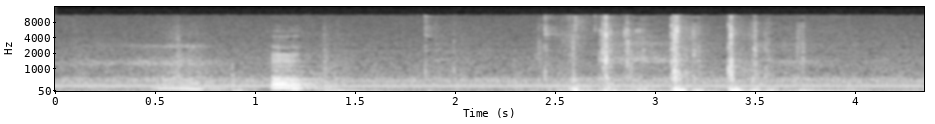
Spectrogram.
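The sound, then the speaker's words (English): Keys clacking as a search word is typed on a computer keyboard: a few quiet, irregular clicks, then a short quick cluster of taps toward the end. “Let's just type in alive. Oh, didn't find it. Let's try here, alive.”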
